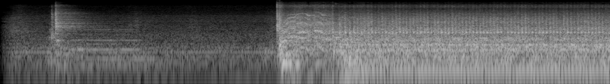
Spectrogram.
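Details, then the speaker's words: Volvo haul truck after replacing two bearings: cranks, catches and settles into a steady even idle with no squeaking or clicking; normal start and idle after repair. "all right that sounds way better no squeaking or clicking"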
